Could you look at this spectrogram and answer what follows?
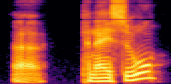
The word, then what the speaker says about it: Penei Sewell: Cincinnati's offensive line is likely to be better, especially if, you know, I think they should do the obvious and take Penei Sewell.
